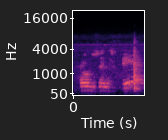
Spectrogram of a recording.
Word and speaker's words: Prozinski: 3 syllables. Prozinski.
